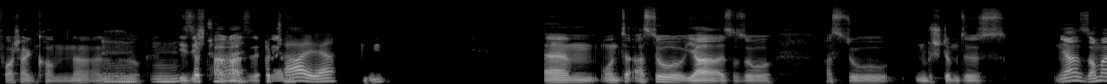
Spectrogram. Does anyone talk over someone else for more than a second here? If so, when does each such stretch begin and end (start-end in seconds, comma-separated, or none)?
1.0-3.0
